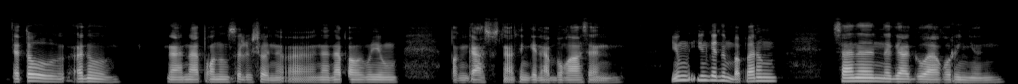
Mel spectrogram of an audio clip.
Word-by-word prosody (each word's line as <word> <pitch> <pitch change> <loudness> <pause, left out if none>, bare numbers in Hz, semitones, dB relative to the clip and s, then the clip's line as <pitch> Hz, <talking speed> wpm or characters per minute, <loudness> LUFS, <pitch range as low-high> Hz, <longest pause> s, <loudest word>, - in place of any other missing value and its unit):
eto 140 -6 +2
ano, 135 -5 0 0.5
na 110 0 +3
nahanapan 115 +1 +1
ko 120 - +2
ng 115 - -5
solusyon 110 -3 -2
ah, - - -4
nahanapan 110 +1 0
ko - - -2
'yong, 110 -1 -1 0.6
panggastos 105 +1 0
nating 105 +1 -1
kinabukasan. 105 -1 -1 0.5
'Yong 200 +4 0
'yong 200 0 0
gano'n 185 -3 +2
ba, - - +3
parang 160 +2 +2 0.6
sana 155 0 +5
nagagawa 125 -4 +2
ko 115 - -4
rin 110 -2 -3
'yon. 105 +2 -8
115 Hz, 140 wpm, -26 LUFS, 110-140 Hz, 0.6 s, sana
